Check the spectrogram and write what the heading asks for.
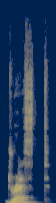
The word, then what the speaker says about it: dressed: played listened celebrated wanted as we can see the first set of words that we're practicing are the T sound watched dressed they have a T sound then we have played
